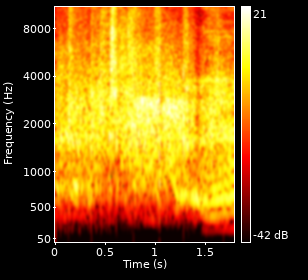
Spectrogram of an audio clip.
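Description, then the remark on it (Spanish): A short, steady burst of applause from several people, many claps blurring into a dense crackle, loud, with a voice briefly rising over it near the end. “¡Aplausos!”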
